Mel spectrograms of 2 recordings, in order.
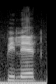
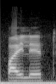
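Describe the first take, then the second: First: The first vowel sounds like 'ee'. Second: The first vowel sounds like 'eye'. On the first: "কেউ বলে পিলেট" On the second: "কেউ বলে পাইলেট"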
